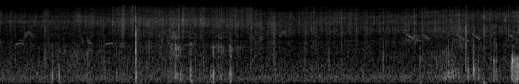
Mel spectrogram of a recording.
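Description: Birds chirp in scattered short calls around a campsite with a truck and tent, faint and somewhat distant over a steady outdoor hiss, with no talk.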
